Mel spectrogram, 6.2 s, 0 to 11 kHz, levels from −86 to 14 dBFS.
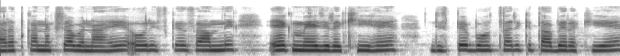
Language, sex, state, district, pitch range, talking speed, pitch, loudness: Hindi, female, Uttar Pradesh, Saharanpur, 245-260 Hz, 165 wpm, 255 Hz, -15 LUFS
